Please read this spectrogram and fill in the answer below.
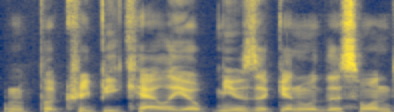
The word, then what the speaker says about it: Calliope: I think it's pronounced Calliope. – Creepy Calliope. – That sounds way more correct than what I said.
